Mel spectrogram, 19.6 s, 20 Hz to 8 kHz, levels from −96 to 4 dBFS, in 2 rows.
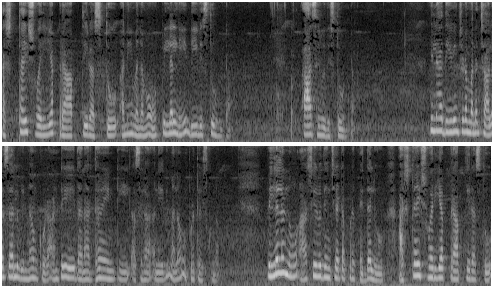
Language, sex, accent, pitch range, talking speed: Telugu, female, native, 165-230 Hz, 85 wpm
